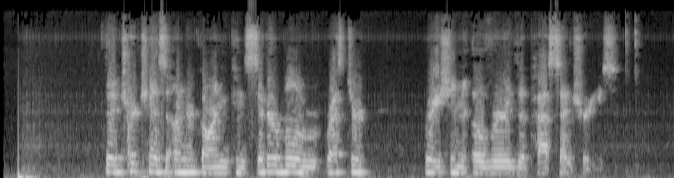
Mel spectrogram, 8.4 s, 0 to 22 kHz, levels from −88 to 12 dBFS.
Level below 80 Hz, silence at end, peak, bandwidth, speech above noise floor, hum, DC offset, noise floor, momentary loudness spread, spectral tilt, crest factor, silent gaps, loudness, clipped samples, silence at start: -32 dBFS; 0.45 s; 0 dBFS; over 20 kHz; 31 dB; none; under 0.1%; -42 dBFS; 9 LU; -4 dB/octave; 12 dB; none; -10 LUFS; under 0.1%; 0.25 s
